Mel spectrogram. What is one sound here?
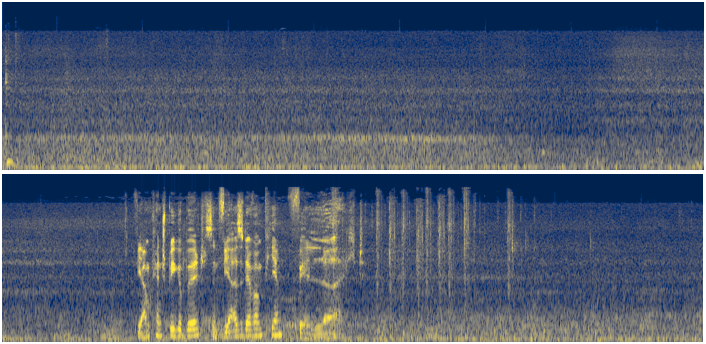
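A train rumbles low and steadily.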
